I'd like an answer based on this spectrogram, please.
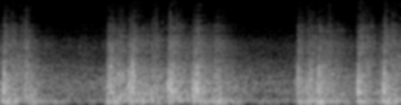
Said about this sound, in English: Sometimes I find myself nodding along to like the rhythmic hum of the Uptown C train. And I'm like, is this music?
